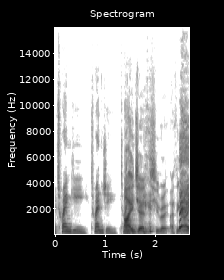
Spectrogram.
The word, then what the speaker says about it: Twenge: Oh yes, gosh, I always forget how to pronounce her name. Twenge.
